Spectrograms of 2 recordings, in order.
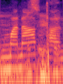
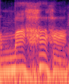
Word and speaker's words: Manhattan: Cioè, alcune veramente, cioè, tipo il Manhattan, ma sì, alcuni lo pronunciano Mahaha.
